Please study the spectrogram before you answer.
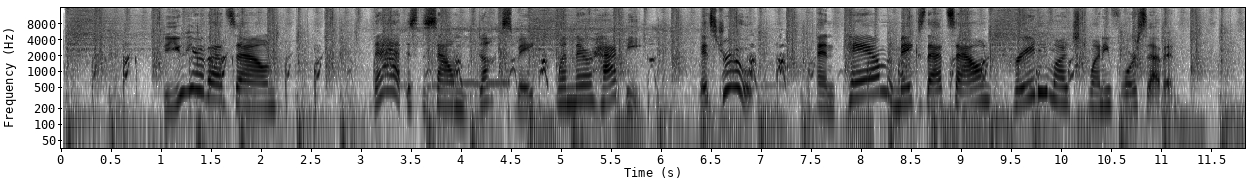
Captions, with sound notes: Do you hear that sound? [Pam chirping] That is the sound ducks make when they're happy. It's true! And Pam makes that sound pretty much 24/7,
